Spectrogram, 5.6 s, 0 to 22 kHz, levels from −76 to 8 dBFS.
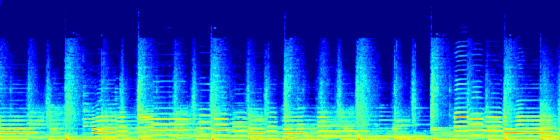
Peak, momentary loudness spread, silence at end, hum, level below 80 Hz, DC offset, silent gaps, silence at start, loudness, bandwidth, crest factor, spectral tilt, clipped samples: -4 dBFS; 6 LU; 0 s; none; -32 dBFS; under 0.1%; none; 0 s; -18 LUFS; 17 kHz; 14 dB; -4 dB/octave; under 0.1%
